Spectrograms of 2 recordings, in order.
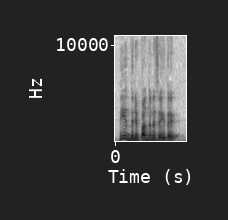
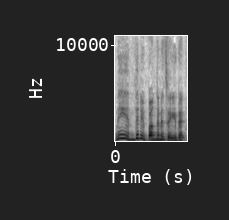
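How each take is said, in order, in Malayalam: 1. സാധാരണ രീതിയിലാണ് പറഞ്ഞിരിക്കുന്നത്. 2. അതിശയോക്തിയോടെ, നാടകീയമായാണ് പറഞ്ഞിരിക്കുന്നത്. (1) "സാധാരണ നമ്മള് ചോദിക്കാണ്" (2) "സീരിയലിൽ കുറച്ചുകൂടെയും ഒരു ഡ്രാമാറ്റിക് ആയിരിക്കും"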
